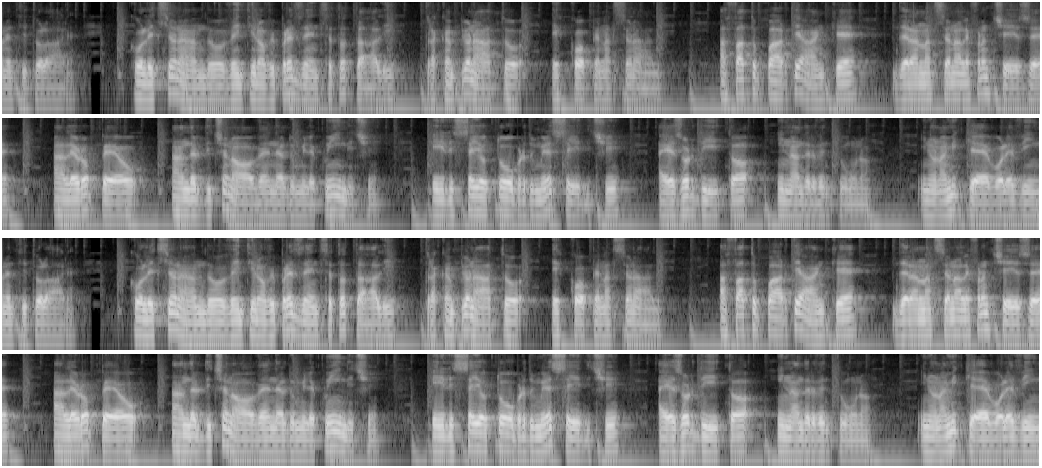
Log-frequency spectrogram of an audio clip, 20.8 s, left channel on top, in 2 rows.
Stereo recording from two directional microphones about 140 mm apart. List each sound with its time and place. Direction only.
0.0 s speech: 35° right (ahead or behind)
